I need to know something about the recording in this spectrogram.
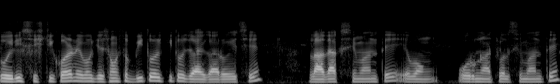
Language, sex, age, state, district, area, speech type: Bengali, male, 45-60, West Bengal, Hooghly, urban, spontaneous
